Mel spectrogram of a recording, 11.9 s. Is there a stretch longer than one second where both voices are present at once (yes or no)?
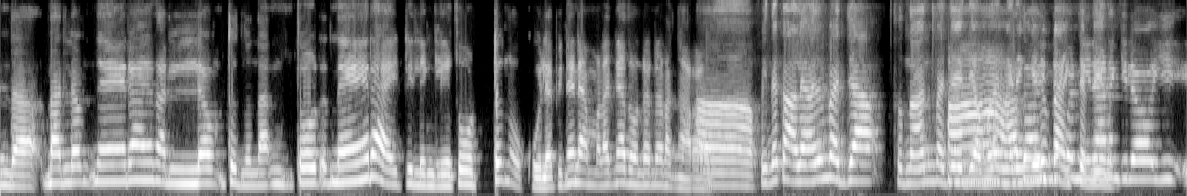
yes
